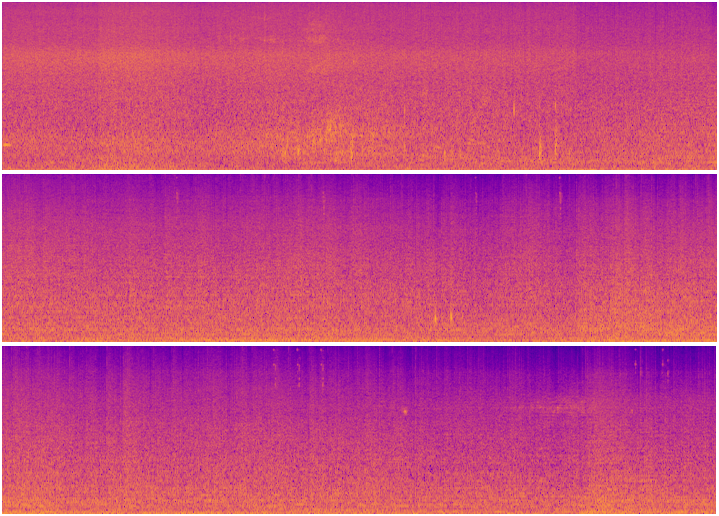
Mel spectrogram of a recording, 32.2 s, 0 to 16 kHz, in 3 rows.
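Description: Steady hiss at first, then, about halfway through, the deep rumble of a Falcon 9 rocket's nine Merlin engines arrives across the distance and builds, heard well after liftoff as the rocket climbs.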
